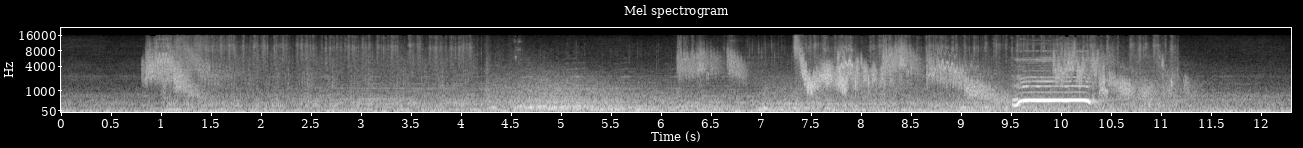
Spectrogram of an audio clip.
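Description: Large insect wings buzz and flutter loudly.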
